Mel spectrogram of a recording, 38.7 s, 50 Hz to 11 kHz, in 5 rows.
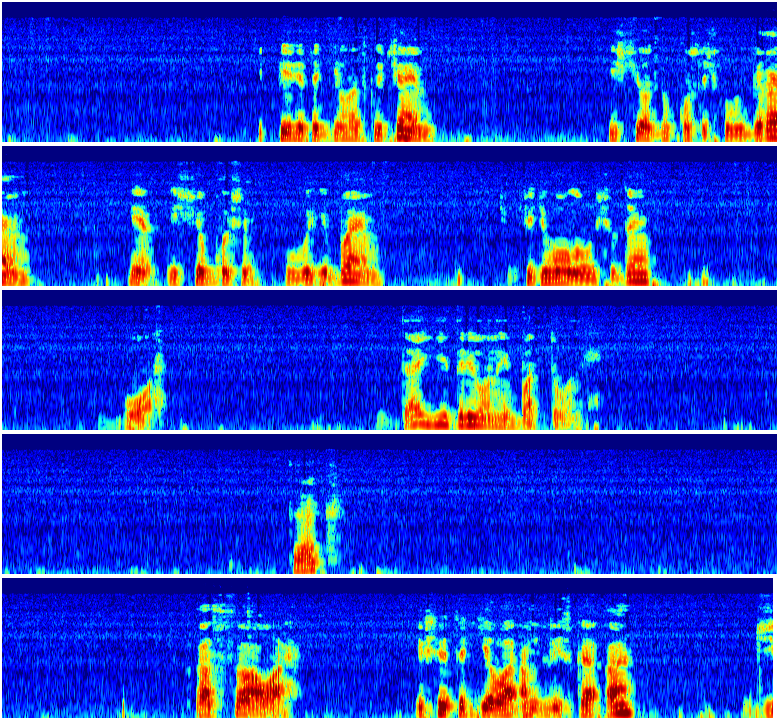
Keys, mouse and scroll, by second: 3.1 shift+click, 8.7 shift+click, 8.7 r, 11.3 click, 12.1 r, 15.5 middle click, 17.6-18.6 scroll up 2, 19.0-19.4 scroll down 1, 19.4 middle click, 21.0 middle click, 22.8-24.6 scroll down 1, 24.6 middle click, 25.6 scroll down 2, 28.8 middle click, 33.3 KP_3, 33.9 scroll down 1, 34.4-34.8 scroll down 1, 36.5 a.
